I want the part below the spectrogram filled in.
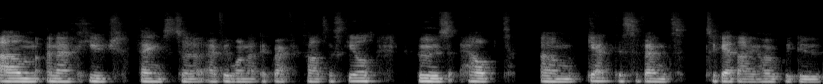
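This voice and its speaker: A man speaks fairly slowly at a medium pitch, somewhat breathy. His intonation is monotone and flat. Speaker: network organizer, panelist. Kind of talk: panel discussion. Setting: video call.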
